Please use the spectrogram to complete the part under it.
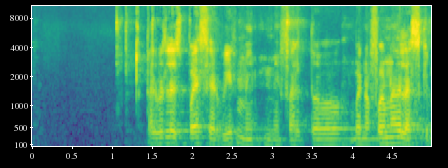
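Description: A young man speaks close to a microphone in a calm, explaining tone.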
